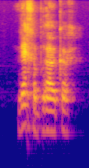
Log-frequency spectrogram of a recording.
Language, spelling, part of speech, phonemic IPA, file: Dutch, weggebruiker, noun, /ˈwɛxəˌbrœykər/, Nl-weggebruiker.ogg
- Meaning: road user (someone who makes use of a public road at any given time)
